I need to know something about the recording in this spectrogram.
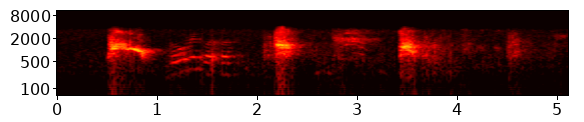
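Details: A dog attacking a remote control truck gives three sharp, loud barks about a second apart, each followed by softer voiced sounds, while a person's voice murmurs in between.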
